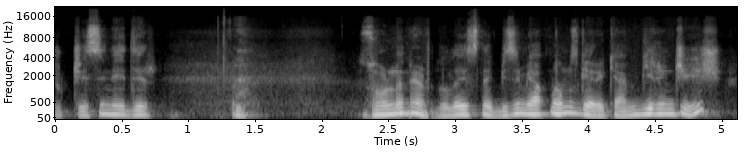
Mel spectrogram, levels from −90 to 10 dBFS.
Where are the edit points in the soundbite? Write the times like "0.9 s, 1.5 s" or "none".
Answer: 2.8 s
